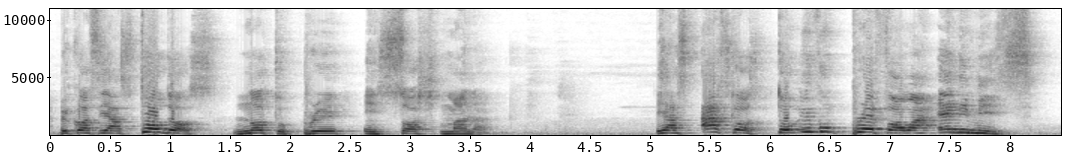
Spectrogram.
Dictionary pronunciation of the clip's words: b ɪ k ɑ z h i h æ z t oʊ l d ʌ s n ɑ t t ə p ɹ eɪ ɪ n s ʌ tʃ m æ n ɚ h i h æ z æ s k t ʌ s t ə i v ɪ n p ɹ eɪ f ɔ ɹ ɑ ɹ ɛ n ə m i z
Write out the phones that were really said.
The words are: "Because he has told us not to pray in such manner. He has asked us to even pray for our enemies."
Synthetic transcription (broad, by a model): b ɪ k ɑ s h i h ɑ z t oʊ l d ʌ s n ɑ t t ə p ɹ eɪ ɪ n s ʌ tʃ m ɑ n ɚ h i h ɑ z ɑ s k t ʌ s t ə i v ɪ n p ɹ eɪ f ɔ w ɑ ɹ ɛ n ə m i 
